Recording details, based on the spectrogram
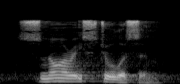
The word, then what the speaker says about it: Snorri Sturluson: Snorri Sturluson. S-N-O-R-R-I, great name for a child.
